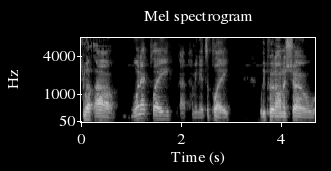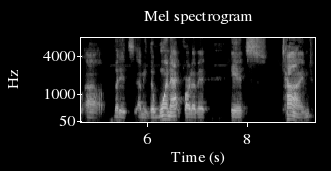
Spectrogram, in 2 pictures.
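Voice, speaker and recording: Male teacher in casual interview, calm, rather low and raspy, explanatory. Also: unhurried. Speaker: high school math teacher and drama director.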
